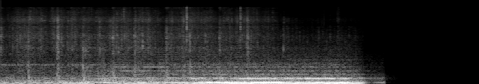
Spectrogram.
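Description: A portal hums with a deep, swelling drone, then cuts off.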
